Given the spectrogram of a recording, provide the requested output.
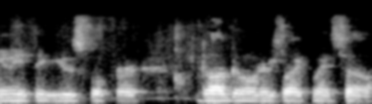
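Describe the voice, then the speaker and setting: Somewhat breathy, a man's voice has a dark, mellow tone. He moves at a fairly quick pace. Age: 70s. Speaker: public commenter at city commission meeting. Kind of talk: public comment.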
